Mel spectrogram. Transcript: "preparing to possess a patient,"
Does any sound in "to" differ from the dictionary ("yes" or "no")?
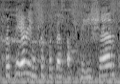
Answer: yes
